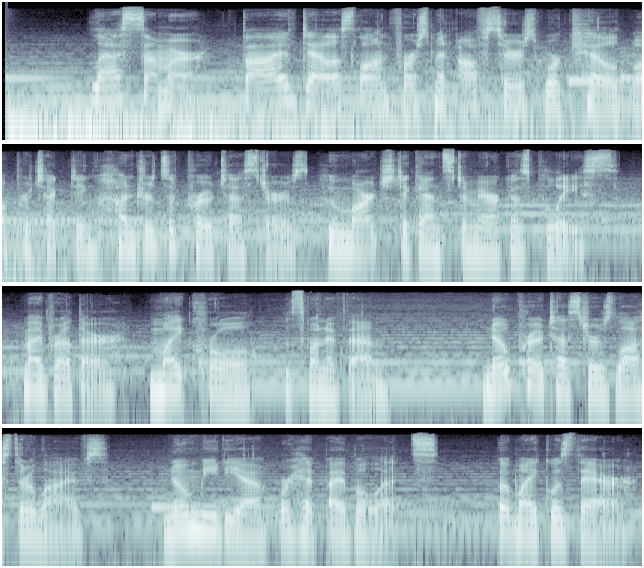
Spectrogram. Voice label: radio; honoring americas police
